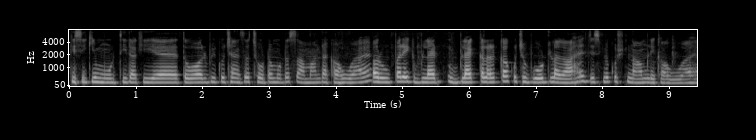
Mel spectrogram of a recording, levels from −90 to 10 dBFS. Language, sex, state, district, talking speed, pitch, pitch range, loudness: Hindi, female, Bihar, Gaya, 210 wpm, 220 Hz, 210-235 Hz, -30 LUFS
